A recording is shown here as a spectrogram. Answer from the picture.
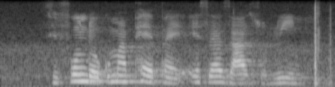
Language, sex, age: Xhosa, female, 20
